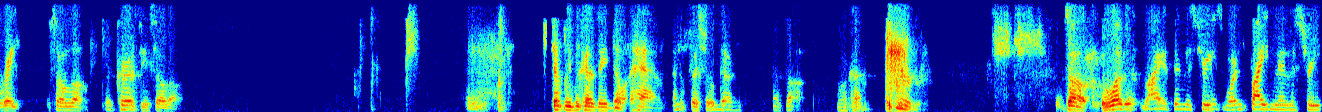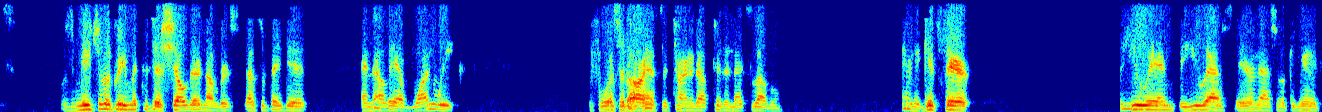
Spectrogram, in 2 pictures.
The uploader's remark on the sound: TNTSuperfantastic Conference Call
